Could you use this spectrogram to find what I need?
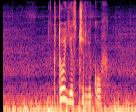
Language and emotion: Russian, neutral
